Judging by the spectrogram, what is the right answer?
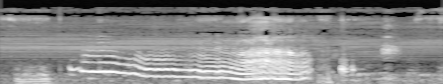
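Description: Maltese-mix dog giving one long howling whine about a second in, sliding down in pitch over about two seconds, after a short low grumble. It is an aggrieved complaint at being held belly-up while its paw-pad fur is trimmed.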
